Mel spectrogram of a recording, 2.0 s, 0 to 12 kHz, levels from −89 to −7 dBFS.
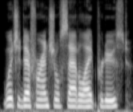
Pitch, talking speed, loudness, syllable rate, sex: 195 Hz, 150 wpm, -17 LUFS, 6.9 syllables/s, female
